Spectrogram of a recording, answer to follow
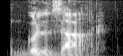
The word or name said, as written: गुलज़ार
